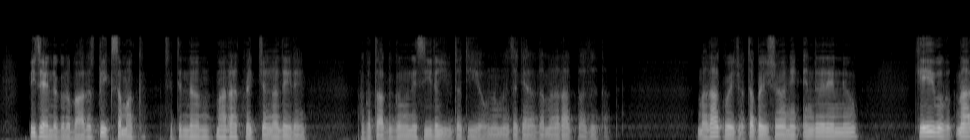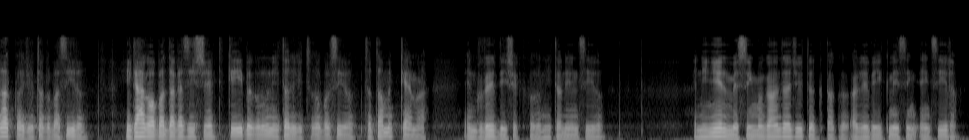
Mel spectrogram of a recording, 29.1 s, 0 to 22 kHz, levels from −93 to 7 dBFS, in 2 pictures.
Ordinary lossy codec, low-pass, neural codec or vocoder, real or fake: none; 7.2 kHz; codec, 16 kHz in and 24 kHz out, 0.4 kbps, LongCat-Audio-Codec, two codebook decoder; fake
